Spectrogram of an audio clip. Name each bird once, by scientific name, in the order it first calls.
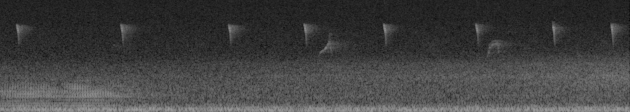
Sayornis phoebe, Myiarchus crinitus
